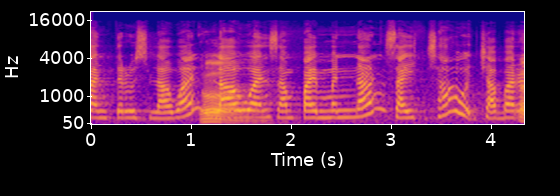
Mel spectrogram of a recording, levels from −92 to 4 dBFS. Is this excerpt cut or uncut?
uncut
